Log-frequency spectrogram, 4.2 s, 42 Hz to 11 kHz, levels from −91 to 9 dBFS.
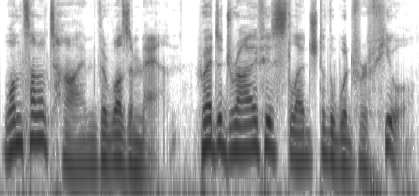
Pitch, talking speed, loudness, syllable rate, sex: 130 Hz, 270 wpm, -20 LUFS, 5.6 syllables/s, male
